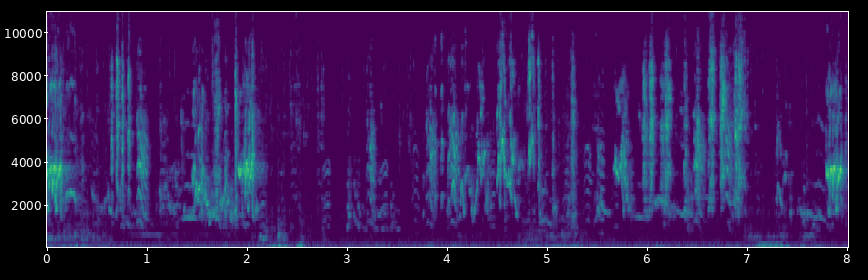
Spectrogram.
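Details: Pet budgerigar breeding pair chirping almost continuously, a busy chatter of short high bright notes and scratchy warbles in uneven bursts, with a soft low hum and brief thumps.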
